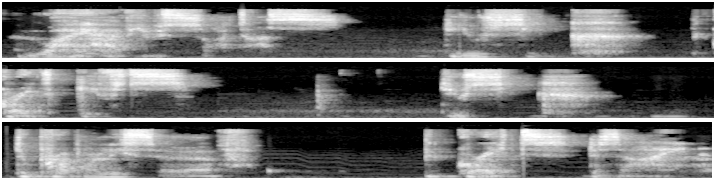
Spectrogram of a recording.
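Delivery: low, unvoiced rasp of a suspicious mind-creature; whispery alien creature. Captor confronting the Golden One, cold whisper. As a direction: hiss it out cold and accusing.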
